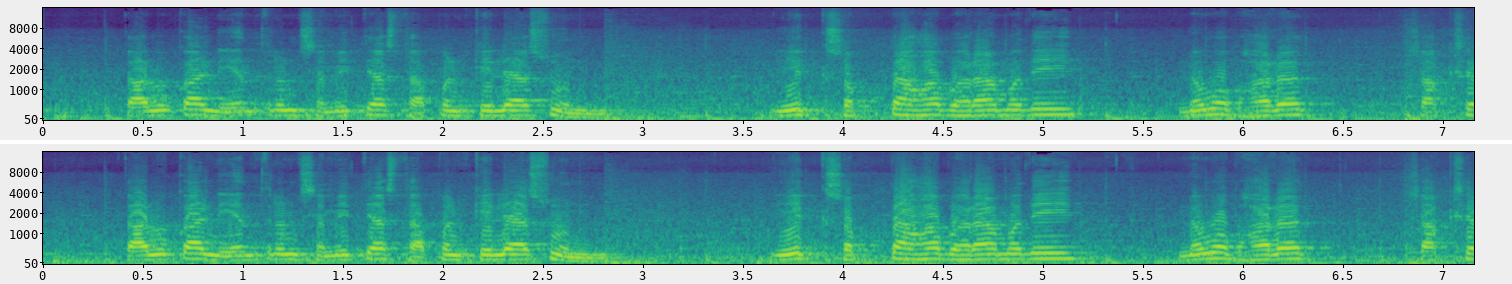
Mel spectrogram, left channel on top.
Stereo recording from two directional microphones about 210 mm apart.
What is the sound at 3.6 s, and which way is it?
A man's voice, 15° right (ahead or behind).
